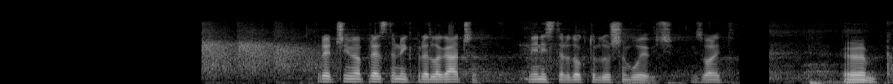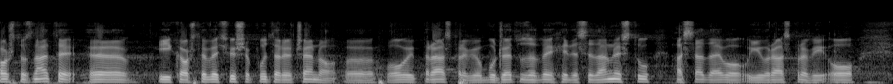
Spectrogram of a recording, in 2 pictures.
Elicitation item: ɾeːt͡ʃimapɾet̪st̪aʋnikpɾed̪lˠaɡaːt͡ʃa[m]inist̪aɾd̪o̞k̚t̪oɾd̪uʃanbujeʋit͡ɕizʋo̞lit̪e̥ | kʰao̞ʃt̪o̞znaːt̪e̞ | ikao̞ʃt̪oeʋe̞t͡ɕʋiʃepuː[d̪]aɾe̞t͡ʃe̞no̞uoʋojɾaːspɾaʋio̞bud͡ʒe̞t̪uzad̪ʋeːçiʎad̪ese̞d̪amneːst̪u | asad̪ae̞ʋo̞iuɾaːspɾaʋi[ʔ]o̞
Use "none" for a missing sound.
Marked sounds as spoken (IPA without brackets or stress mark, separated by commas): m, t̪, ʔ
